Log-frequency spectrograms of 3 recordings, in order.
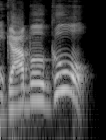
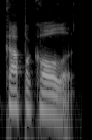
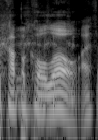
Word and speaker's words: capicola: Yeah, it's kind of my gabagool. – No, not right. a butchered pronunciation of capicola. But or capicolo, as I found out.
